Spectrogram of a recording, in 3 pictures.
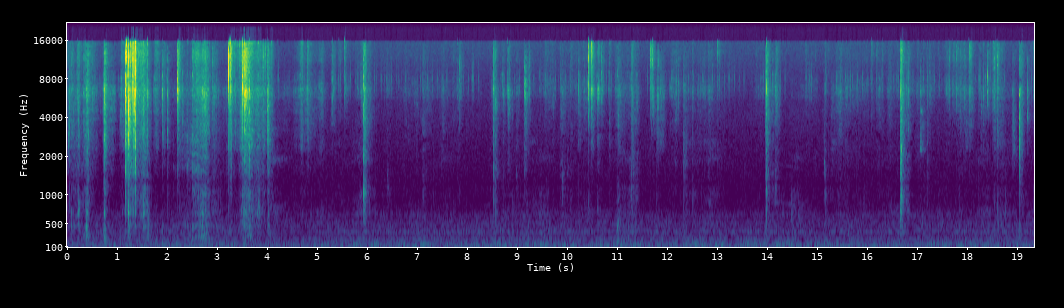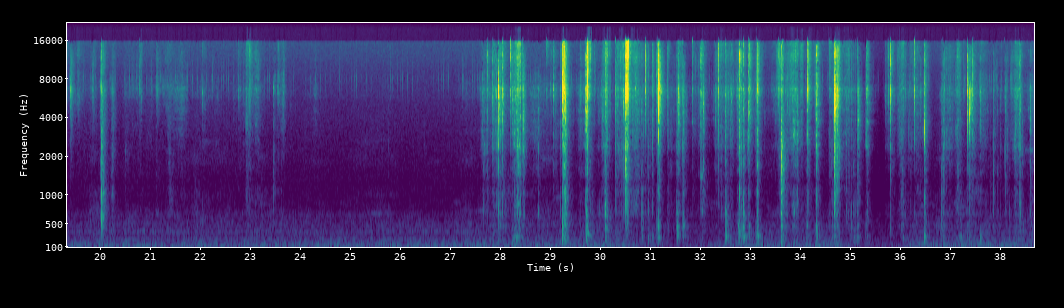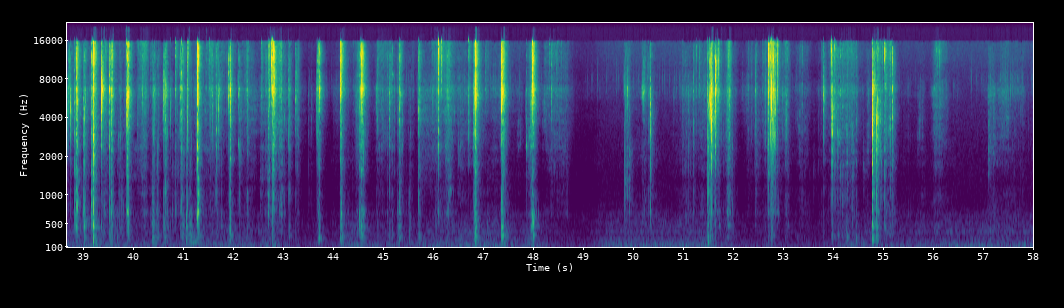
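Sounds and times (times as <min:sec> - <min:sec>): slime crackling and popping: 0:00.0 - 0:04.2, 0:27.6 - 0:48.7, 0:49.7 - 0:55.4.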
